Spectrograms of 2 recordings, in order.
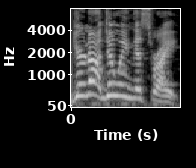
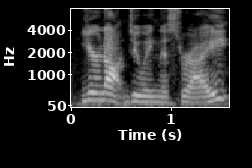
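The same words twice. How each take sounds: First: It is said in a harsh, scolding tone. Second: It is said in a calm, neutral tone. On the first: The speaker is being talked down to. The speaker calls it wrong. "The tone you just said" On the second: A simple correction is given respectfully. The speaker calls it right. "instead of saying"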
